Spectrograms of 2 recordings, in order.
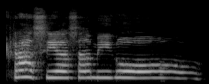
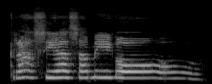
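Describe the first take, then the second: First: Put-on high, drawn-out grateful call for kids to copy; high slow water voice demo. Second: High, drawn-out grateful call; the creek thanking its friend; high slow water voice. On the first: Shown as a demonstration. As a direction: model the line slowly, high. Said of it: "Can you try that?". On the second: Acted.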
